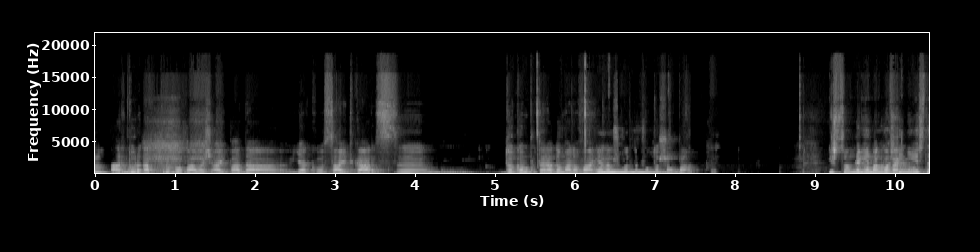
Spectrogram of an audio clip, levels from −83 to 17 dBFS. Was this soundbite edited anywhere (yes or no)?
no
